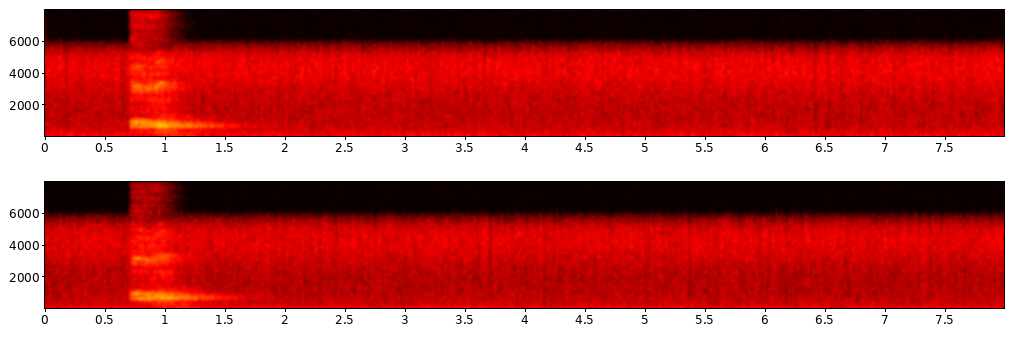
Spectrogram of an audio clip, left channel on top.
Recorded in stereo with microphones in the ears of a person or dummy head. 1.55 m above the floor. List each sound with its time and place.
0.7 s a shout: 10° left (ahead or behind), 1.5 m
